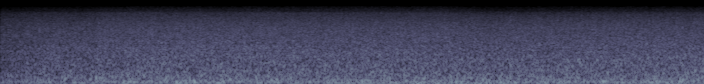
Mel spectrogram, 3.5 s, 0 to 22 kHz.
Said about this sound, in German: Davon, dass es am Aralsee zu wenig Wasser geben soll, ist am Kok-Aral-Damm in Kasachstan wenig zu sehen. Durch ein rund 50 Meter breites Wehr rauschen enorme Wassermassen, rund 300 Kubikmeter pro Sekunde.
